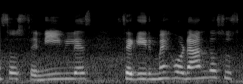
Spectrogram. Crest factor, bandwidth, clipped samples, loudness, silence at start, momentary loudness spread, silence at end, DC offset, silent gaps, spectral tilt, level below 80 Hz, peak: 18 dB; 13.5 kHz; under 0.1%; -26 LUFS; 0 s; 7 LU; 0 s; under 0.1%; none; -4 dB/octave; -58 dBFS; -8 dBFS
